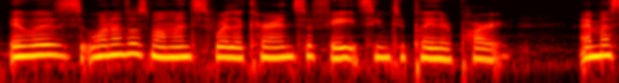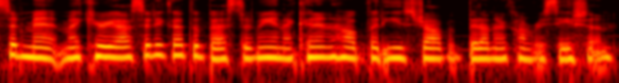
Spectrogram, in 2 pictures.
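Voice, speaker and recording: Woman acting a village shopkeeper in a game, soft-toned, formal, wordy, nosy. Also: medium pitch, flat delivery, a little fast, no echo, lightly acted. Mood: formal, intrigued. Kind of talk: reading game dialogue aloud.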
